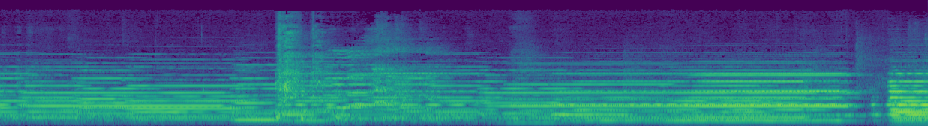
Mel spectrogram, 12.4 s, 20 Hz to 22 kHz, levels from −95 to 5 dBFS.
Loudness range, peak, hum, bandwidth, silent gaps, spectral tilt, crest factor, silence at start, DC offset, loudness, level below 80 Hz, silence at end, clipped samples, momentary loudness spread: 6 LU; -2 dBFS; none; 16.5 kHz; none; -5.5 dB/octave; 18 dB; 0 s; under 0.1%; -20 LUFS; -64 dBFS; 0 s; under 0.1%; 9 LU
